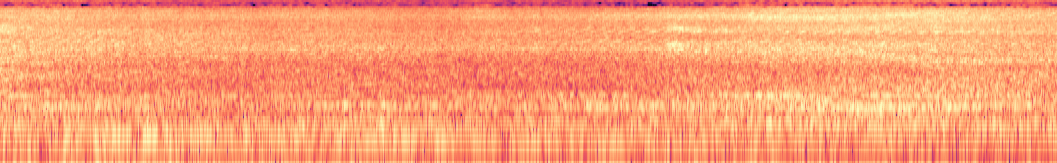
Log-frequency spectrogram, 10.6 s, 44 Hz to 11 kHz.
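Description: South Western Railway Class 450 Desiro electric multiple unit running past along the platform, its carriages giving a steady running noise of wheels on rail.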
